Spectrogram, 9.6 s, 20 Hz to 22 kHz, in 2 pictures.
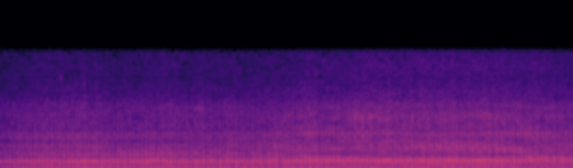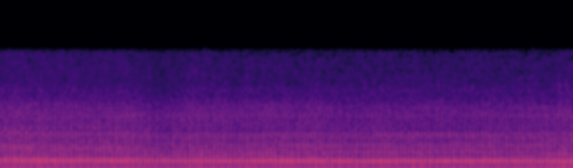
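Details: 2007 Yamaha FZ6 at steady idle with fast, even ticking and light metallic chatter from the lower engine: primary gears not meshing. A clutch piece was wedged between the crankshaft and clutch basket gears. A cam chain tensioner, valve shims and oil pump chain didn't fix it; an engine swap did.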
